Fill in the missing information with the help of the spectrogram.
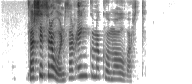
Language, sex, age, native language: Icelandic, female, 20-29, Icelandic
